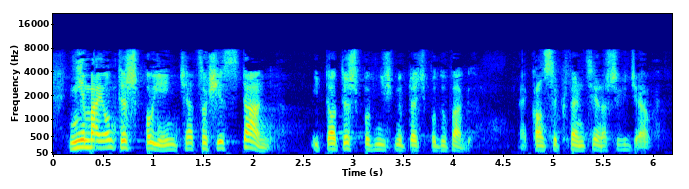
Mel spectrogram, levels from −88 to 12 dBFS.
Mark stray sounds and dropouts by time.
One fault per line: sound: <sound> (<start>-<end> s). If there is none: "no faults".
no faults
